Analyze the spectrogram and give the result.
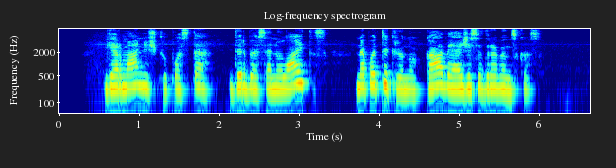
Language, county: Lithuanian, Telšiai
